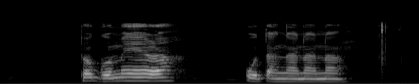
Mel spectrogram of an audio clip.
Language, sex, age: Venda, male, 22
